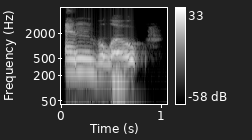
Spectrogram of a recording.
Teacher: So we have first syllable stress, envelope, and we still get the, all of the rules that apply with our vowels still apply here.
